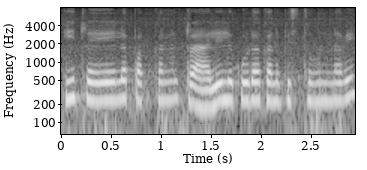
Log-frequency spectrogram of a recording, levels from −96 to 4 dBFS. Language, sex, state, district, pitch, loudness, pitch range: Telugu, female, Telangana, Mahabubabad, 230 Hz, -13 LUFS, 225-240 Hz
